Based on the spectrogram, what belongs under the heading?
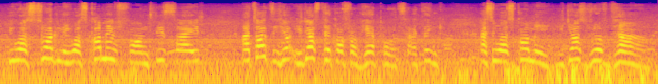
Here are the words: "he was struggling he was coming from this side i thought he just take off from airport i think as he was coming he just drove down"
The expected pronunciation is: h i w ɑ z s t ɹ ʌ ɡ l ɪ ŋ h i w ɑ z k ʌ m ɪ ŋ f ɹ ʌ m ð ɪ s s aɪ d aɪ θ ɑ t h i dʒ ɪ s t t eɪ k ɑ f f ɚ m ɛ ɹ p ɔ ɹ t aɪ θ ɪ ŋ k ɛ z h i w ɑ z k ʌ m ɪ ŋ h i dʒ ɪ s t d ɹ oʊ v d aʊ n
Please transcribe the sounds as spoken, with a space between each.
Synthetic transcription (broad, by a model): h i w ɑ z s t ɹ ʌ ɡ l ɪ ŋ h i w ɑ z k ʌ m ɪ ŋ f ɹ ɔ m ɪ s s aɪ d aɪ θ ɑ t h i dʒ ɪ s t t eɪ k ɑ f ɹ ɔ m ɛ p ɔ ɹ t aɪ θ ɪ ŋ k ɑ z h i w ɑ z k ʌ m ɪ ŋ h i dʒ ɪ s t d ɹ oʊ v d aʊ n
